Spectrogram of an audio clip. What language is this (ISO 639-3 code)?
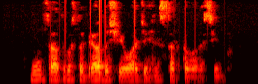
pus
